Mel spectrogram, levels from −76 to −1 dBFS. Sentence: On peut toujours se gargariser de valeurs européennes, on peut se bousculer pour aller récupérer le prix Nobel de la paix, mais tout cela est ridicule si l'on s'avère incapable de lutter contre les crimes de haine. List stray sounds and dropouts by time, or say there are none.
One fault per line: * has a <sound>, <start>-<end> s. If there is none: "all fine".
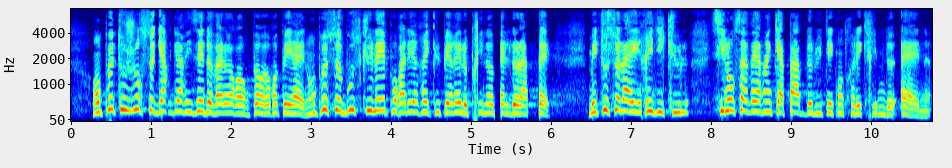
* has a dropout, 5.3-5.4 s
